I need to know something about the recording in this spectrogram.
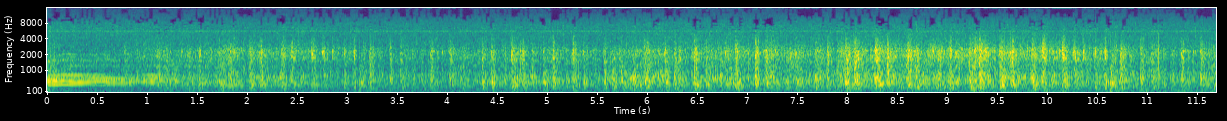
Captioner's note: train noises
